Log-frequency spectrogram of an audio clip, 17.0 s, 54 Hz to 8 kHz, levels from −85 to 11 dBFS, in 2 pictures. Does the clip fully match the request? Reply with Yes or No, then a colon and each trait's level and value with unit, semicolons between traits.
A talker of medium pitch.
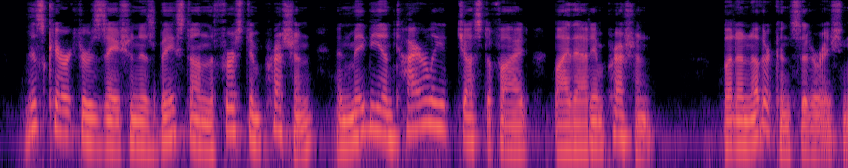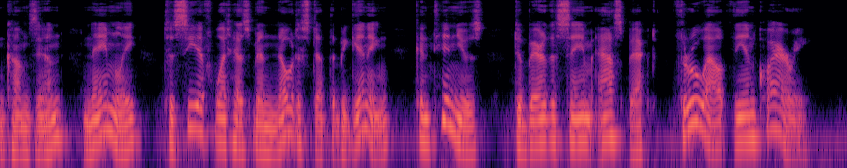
No: low, 120 Hz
